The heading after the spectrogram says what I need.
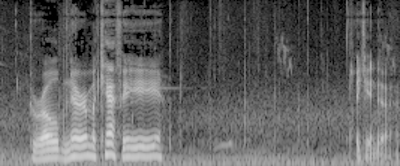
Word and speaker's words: Grosvenor: Grosvenor. The S is silent.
